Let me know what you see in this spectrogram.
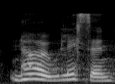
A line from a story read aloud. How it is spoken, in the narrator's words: he pleaded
